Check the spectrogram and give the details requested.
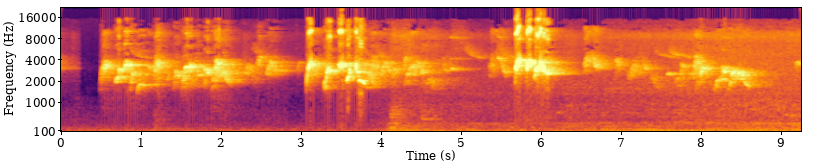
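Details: Caged red-whiskered bulbul singing in a solo competition-style performance in Vietnam: bright, warbled whistled phrases in quick bursts, rising and falling, delivered about every two seconds with sharp accented notes and a low background hum.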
